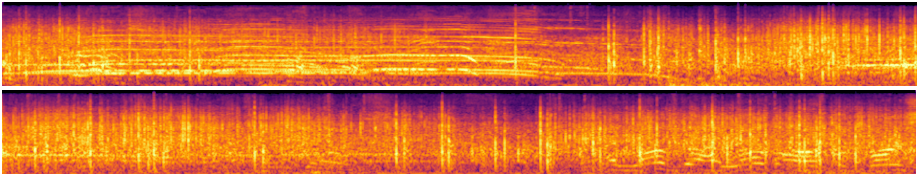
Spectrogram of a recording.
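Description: New Year fireworks burst loudly over a large outdoor crowd, with whistling rockets, crackling and booming bursts layered over continuous cheering and excited voices nearby.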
